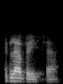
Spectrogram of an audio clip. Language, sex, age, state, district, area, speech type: Gujarati, male, 18-30, Gujarat, Kheda, rural, conversation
